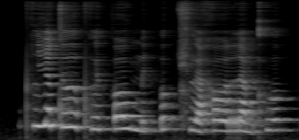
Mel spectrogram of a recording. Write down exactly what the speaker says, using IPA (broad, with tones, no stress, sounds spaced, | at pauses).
pʰ l i˥˩ a̯ t ɤː˥˩ pʰ l ɯ˦˥ k̚ ʔ ɔː˥˩ w m e˨˩ k̚ ʔ o˥˩ k̚ t͡ɕʰ ɯ˨˩ a̯ h ɔː˧ r a˨˩ m kʰ w o˦˥ k̚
